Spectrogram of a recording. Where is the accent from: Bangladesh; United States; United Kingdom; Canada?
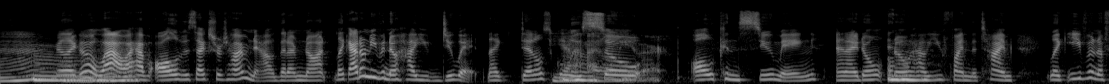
Canada; I'm the Canadian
